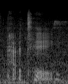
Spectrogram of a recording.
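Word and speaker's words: pâté: If it has the accent, as in the food, it's pate.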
